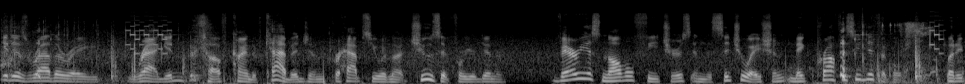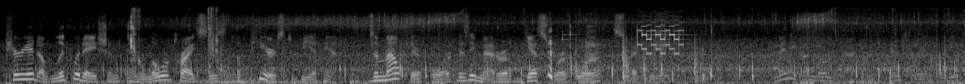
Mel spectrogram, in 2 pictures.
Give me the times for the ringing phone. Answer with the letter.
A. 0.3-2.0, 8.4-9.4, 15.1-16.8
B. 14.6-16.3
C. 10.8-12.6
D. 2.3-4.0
A.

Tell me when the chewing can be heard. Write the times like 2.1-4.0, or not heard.
10.8-12.6.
